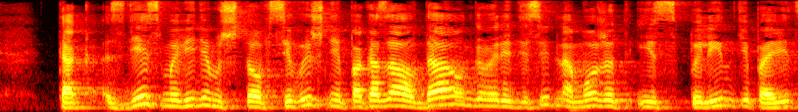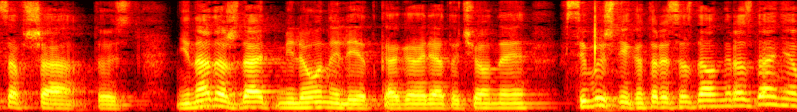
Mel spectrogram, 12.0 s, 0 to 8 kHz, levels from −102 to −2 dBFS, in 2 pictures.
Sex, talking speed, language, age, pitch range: male, 150 wpm, Russian, 40-59, 130-155 Hz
